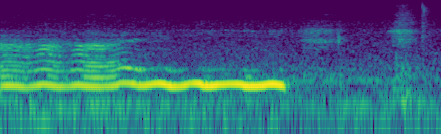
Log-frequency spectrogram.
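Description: A woman's voice holding one long hummed note that wavers near the end and stops about a second and a half in.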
